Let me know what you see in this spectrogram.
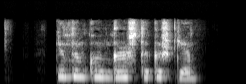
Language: Mari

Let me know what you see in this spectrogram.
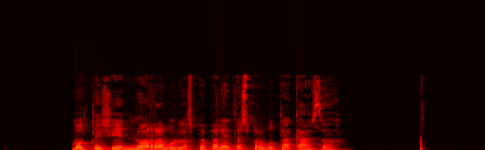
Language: Catalan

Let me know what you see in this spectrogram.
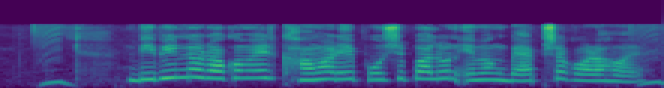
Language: Bangla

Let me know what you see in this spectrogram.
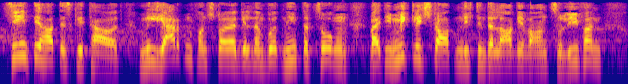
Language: German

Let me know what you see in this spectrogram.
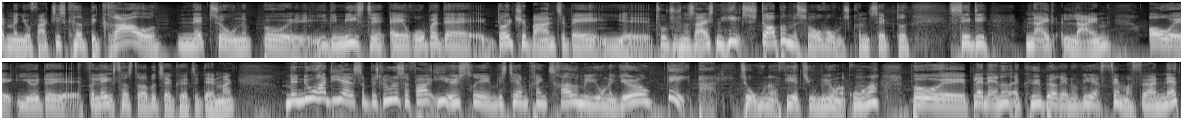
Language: Danish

